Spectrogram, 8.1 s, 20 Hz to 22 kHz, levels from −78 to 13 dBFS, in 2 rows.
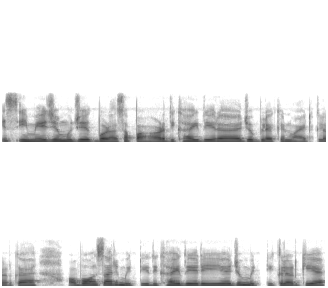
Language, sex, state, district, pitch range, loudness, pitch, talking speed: Hindi, female, Bihar, Katihar, 215-240 Hz, -17 LUFS, 230 Hz, 235 wpm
